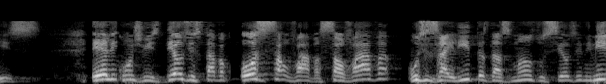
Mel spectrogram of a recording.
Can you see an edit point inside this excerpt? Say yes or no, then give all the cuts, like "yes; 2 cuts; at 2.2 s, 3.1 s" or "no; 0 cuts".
yes; 3 cuts; at 1.2 s, 2.3 s, 4.0 s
